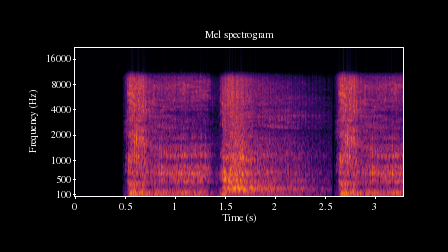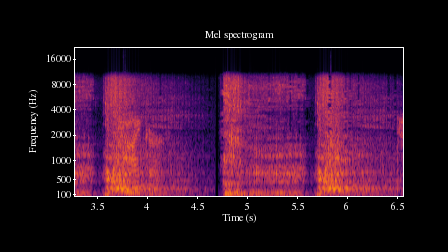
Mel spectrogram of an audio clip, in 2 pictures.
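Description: A tiger roars six times in three close pairs, each a deep, rasping, full-throated blast about a second long, with nothing else audible.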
